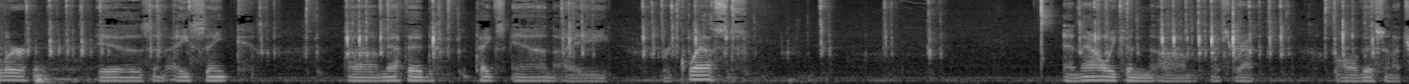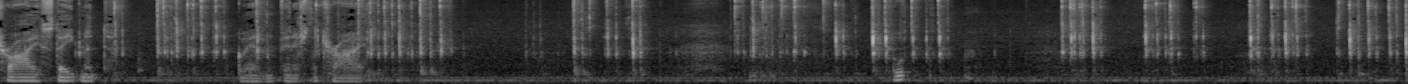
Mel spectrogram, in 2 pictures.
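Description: Computer keys clatter in quick bursts of typing.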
